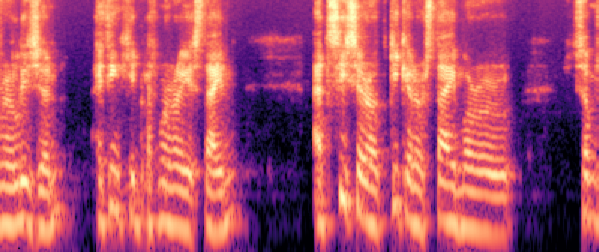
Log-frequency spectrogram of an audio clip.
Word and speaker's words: Murray Stein: Do you pronounce that way? Yes, Murray Stein.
